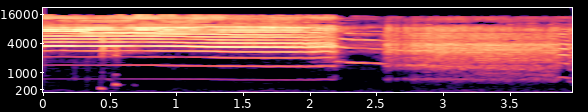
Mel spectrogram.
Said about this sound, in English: So a guy heard this noise outside of his house at night and didn't believe what was happening. So he took his phone out and he saw that it was a frog, but this is what the frog sounds like.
